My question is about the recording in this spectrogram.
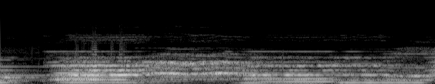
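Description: Choir singing sacred music over held low accompanying notes, with a short break just after the start before the next phrase begins.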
